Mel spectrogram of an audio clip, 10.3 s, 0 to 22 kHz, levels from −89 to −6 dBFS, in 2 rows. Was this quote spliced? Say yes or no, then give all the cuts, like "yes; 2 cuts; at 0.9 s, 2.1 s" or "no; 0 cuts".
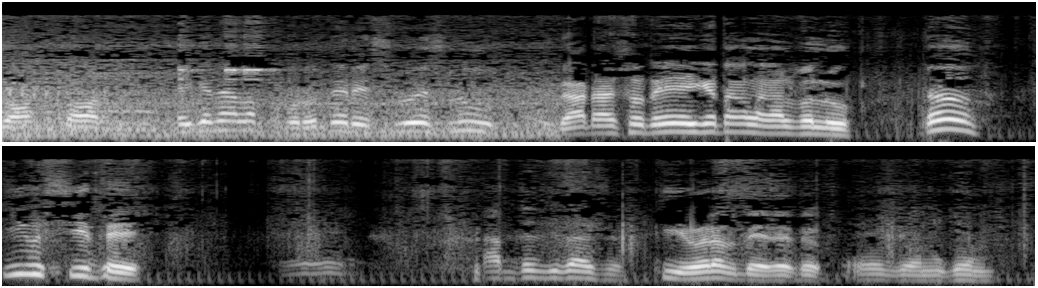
yes; 1 cut; at 2.8 s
